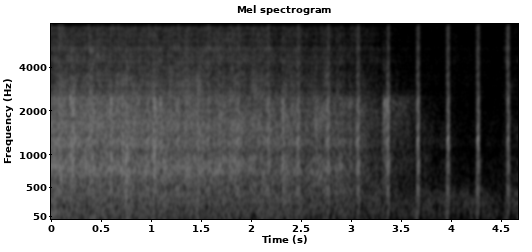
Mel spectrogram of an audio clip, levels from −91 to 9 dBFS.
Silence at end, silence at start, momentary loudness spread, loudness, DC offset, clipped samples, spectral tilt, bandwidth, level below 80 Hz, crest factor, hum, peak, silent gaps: 0 s; 0 s; 11 LU; -41 LUFS; under 0.1%; under 0.1%; -1.5 dB/octave; 8 kHz; -70 dBFS; 20 dB; none; -22 dBFS; none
